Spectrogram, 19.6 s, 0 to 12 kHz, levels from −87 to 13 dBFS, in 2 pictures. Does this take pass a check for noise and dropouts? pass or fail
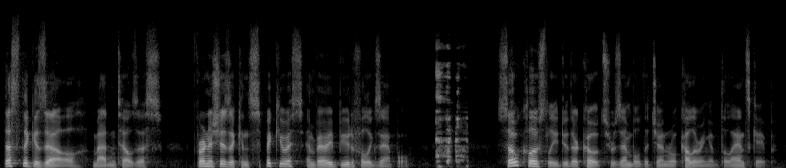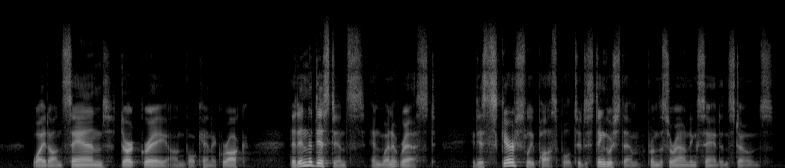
fail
